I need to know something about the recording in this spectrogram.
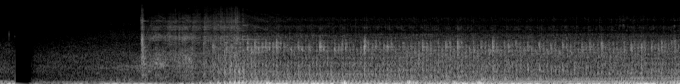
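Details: Kubota B7500 tractor with a 21HP diesel and 1,249 hours: the starter cranks briefly, then the engine catches and settles into a steady, even idle clatter with no knocks or misses, a normal start.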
